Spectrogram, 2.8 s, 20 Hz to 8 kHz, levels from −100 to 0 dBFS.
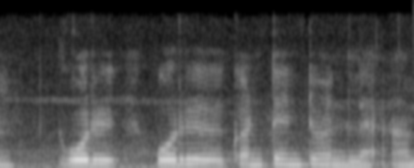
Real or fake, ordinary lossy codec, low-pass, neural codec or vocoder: real; AAC, 48 kbps; 7.2 kHz; none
